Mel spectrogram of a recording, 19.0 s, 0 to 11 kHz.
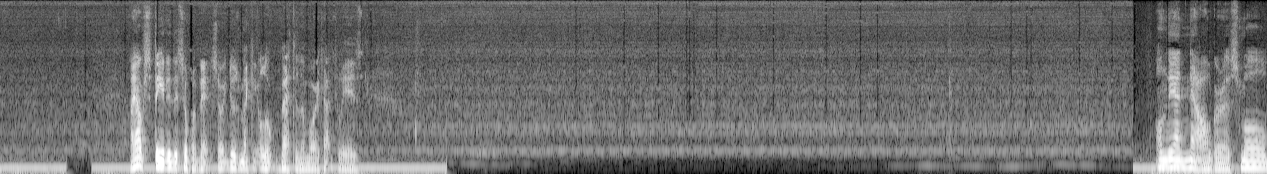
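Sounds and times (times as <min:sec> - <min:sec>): steady hiss: 0:00.0 - 0:09.3.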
